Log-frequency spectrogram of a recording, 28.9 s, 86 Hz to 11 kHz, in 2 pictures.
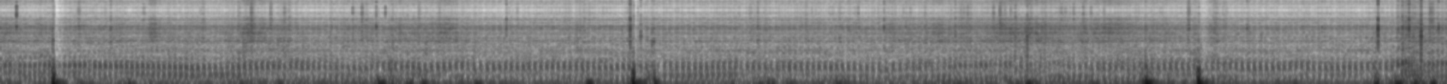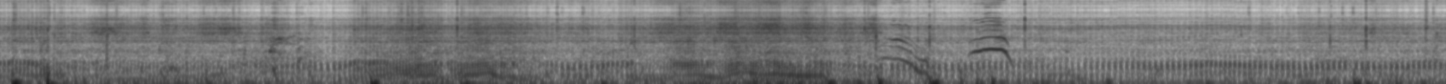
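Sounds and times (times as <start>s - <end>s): dirt bike engine running: 0.0s - 28.9s
bike knocking over rocks: 7.4s - 12.6s, 13.6s - 25.2s.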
